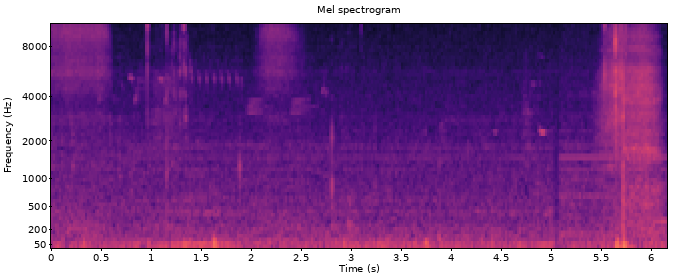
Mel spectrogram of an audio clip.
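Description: Quiet outdoor yard ambience with a few faint, short high bird chirps and brief soft hisses.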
